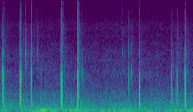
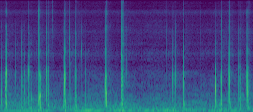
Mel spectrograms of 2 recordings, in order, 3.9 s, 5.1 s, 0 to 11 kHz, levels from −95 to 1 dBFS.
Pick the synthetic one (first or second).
second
